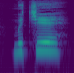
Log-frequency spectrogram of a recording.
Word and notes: mwce: Apatani

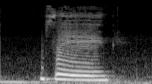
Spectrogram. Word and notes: bzeiny: sanlucasquiavini

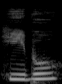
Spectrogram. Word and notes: hibu: Apatani

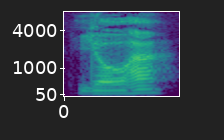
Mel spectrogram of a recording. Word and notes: fòohá: apatani

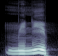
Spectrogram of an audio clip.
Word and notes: minip: Mpur

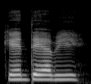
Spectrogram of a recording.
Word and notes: keñte abíi: Apatani

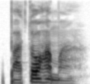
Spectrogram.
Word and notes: pató hamañ: Apatani

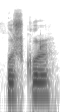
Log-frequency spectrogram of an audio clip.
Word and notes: uskul: Apatani

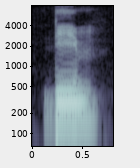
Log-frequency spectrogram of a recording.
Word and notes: dim: Mpur

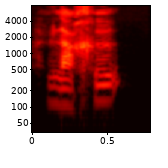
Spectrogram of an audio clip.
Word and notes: laxw: apatani

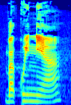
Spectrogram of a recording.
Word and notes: bakuinihia-a: TdVZ

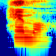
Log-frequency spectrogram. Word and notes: hémò: apatani

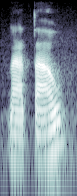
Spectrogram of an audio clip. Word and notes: natau: Aneityum

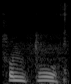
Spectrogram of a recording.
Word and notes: sumtu: sum.tu

